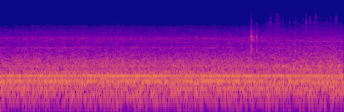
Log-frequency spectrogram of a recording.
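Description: Jet engines roar with a steady, low drone inside an airplane cabin in flight.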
